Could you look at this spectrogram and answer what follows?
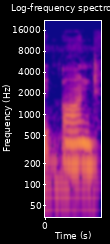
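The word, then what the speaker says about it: earned: अब यहाँ पर भी आर साइलेंट होगा, यहाँ पर इसे पढ़ेंगे अर्नड fame by selling her milk, यानी कि गाय के दूध को बेच करके।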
